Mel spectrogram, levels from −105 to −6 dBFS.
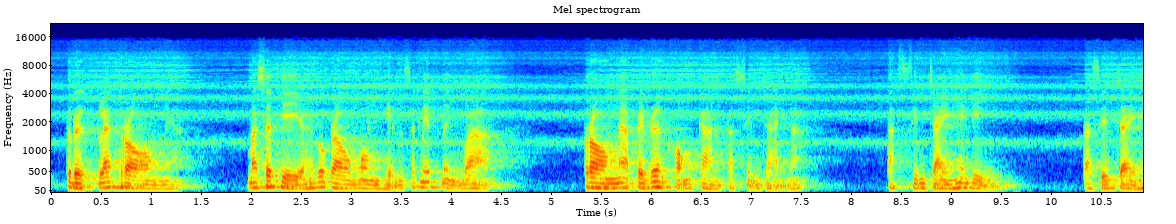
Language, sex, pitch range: Thai, male, 100-130 Hz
